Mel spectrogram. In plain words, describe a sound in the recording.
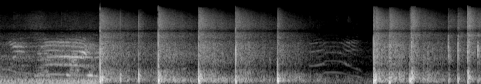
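Rifle shots crack outdoors in rapid bursts.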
